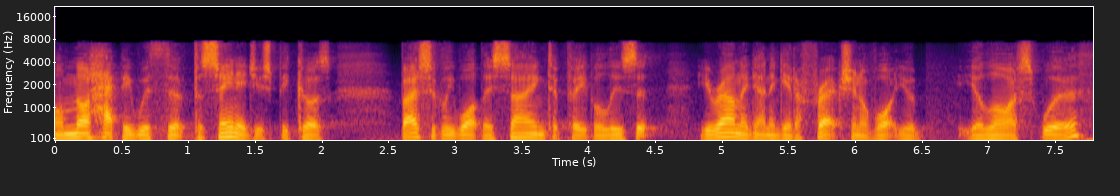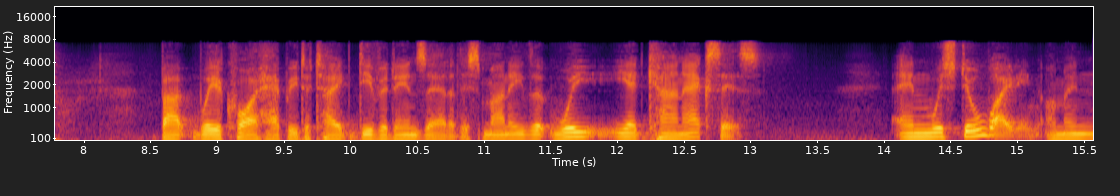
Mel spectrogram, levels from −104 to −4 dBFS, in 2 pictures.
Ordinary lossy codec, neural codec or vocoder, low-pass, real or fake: MP3, 64 kbps; codec, 16 kHz, 0.5 kbps, X-Codec, HuBERT features, trained on LibriSpeech; 7.2 kHz; fake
